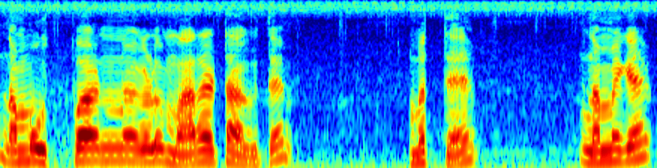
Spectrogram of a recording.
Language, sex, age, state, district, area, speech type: Kannada, male, 18-30, Karnataka, Chamarajanagar, rural, spontaneous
